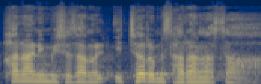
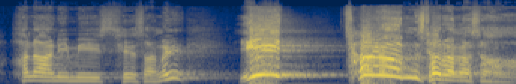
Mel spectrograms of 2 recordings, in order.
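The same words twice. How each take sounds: First: It is read in a plain, flat way. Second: It is read with strong, heartfelt emphasis.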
